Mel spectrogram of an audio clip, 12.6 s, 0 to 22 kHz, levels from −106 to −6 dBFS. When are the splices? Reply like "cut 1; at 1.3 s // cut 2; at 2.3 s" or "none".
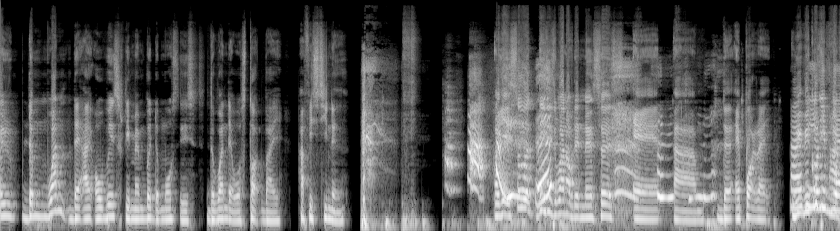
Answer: none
